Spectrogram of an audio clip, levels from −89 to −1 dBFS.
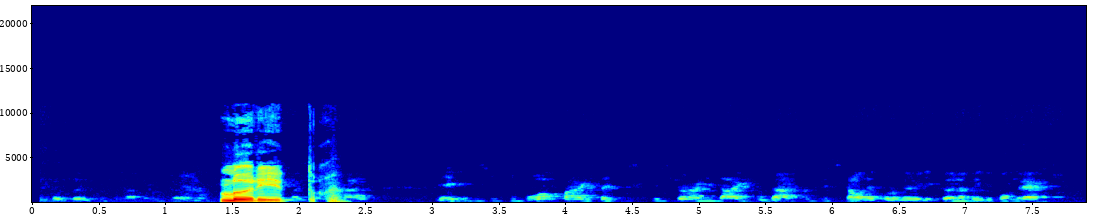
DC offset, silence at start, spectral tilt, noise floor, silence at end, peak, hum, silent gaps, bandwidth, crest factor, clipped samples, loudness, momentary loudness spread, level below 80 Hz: under 0.1%; 1.4 s; -7.5 dB/octave; -78 dBFS; 5.6 s; 0 dBFS; none; none; 10 kHz; 24 dB; under 0.1%; -16 LUFS; 32 LU; -60 dBFS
